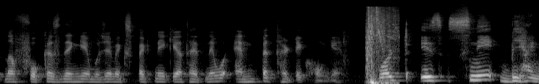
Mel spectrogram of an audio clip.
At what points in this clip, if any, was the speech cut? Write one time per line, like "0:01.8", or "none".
0:03.6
